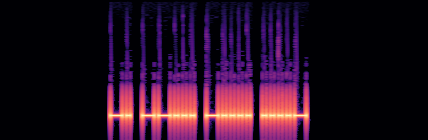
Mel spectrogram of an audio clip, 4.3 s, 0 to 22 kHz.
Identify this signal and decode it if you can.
Morse code, heard as a keyed tone, about 30 wpm, 700 Hz. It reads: N764
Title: Common Cut Numbers - 4-Digit 30wpm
